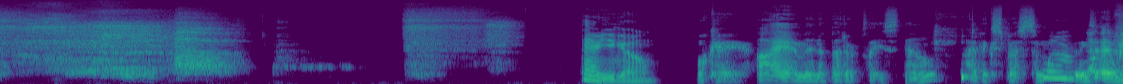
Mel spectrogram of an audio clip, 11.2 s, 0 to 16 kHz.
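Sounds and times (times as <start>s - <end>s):
deep breaths: 0.0s - 3.3s, 4.0s - 5.3s
speech: 6.0s - 11.2s
laughter: 10.8s - 11.2s.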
